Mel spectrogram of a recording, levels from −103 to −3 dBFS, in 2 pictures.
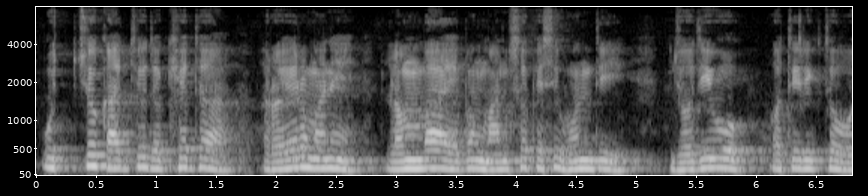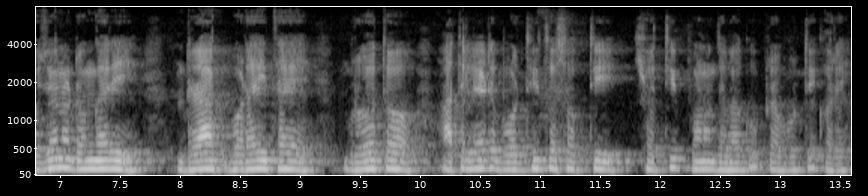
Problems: low volume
